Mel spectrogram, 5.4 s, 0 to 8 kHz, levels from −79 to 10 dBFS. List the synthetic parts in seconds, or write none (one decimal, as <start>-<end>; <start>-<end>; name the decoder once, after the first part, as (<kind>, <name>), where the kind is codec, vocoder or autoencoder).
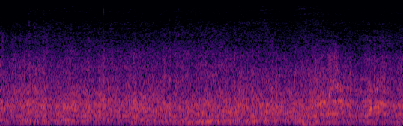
0.9-3.8 (vocoder, BigVGAN v2)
